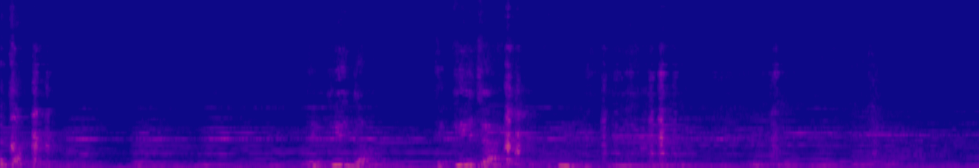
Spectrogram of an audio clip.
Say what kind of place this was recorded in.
cafe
